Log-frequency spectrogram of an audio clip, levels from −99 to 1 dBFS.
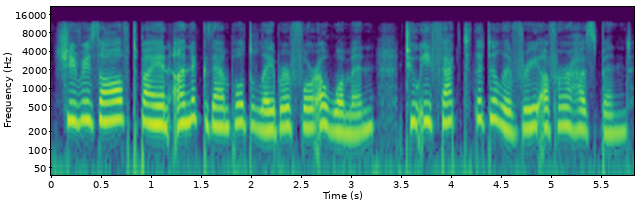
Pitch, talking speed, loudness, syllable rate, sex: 245 Hz, 165 wpm, -16 LUFS, 5.2 syllables/s, female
